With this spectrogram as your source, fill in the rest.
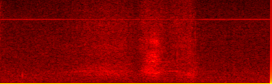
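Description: Snow crunches softly under a man's body.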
